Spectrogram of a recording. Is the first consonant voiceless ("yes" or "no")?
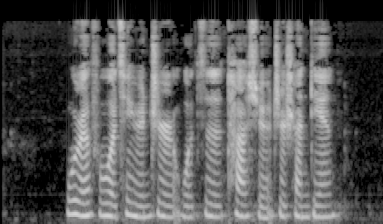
no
